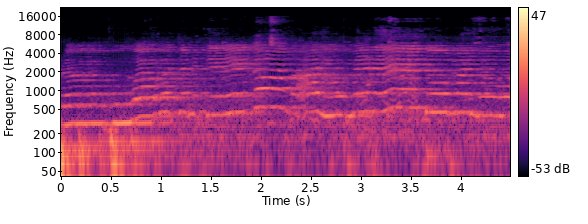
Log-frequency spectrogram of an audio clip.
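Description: Young female and child voices singing a melody together, holding long notes that slide between pitches. A sharp knock comes right at the start, with a few low thumps in the first half-second.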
